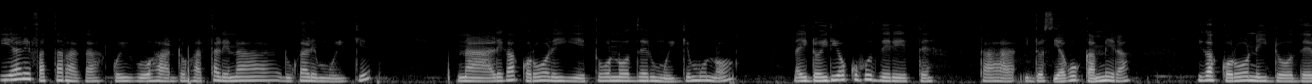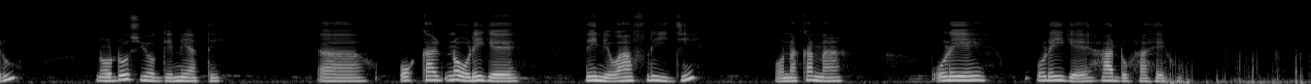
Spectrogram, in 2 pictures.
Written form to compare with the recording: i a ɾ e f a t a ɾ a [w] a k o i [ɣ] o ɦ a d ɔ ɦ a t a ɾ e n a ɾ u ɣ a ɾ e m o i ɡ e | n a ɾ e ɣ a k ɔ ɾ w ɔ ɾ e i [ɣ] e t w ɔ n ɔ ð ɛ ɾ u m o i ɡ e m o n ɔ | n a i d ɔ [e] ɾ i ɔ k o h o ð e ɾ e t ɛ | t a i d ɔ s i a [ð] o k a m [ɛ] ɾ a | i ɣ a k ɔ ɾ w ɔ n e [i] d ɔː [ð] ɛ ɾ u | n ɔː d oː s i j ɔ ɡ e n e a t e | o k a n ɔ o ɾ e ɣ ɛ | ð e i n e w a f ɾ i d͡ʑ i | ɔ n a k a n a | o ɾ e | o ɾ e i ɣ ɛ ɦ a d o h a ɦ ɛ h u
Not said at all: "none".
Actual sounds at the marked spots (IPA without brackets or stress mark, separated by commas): ɣ, ɣ, ɣ, i, ɣ, e, i, ð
